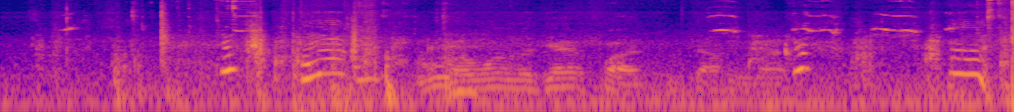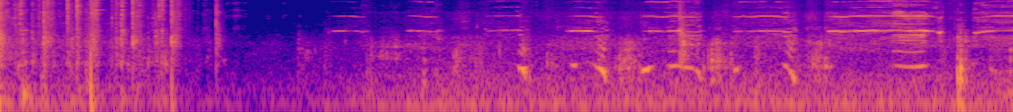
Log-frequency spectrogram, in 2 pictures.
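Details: Pet Belgian Malinois at home, making funny talking noises toward its owner. Wavering, whiny harmonic moans rise and fall in short bursts, mixed with a woman's speech, beeps and background music.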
